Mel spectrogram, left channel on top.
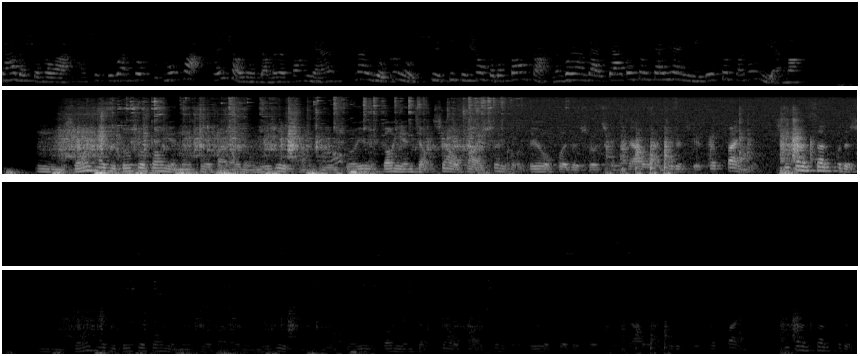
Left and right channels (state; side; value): quieter; right; 31.0 dB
